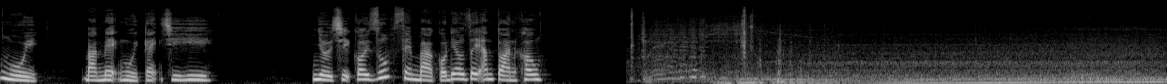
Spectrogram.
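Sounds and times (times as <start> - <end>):
speech: 0.1 - 2.2, 3.1 - 5.5
SUV engine starting and driving off: 6.3 - 11.6.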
